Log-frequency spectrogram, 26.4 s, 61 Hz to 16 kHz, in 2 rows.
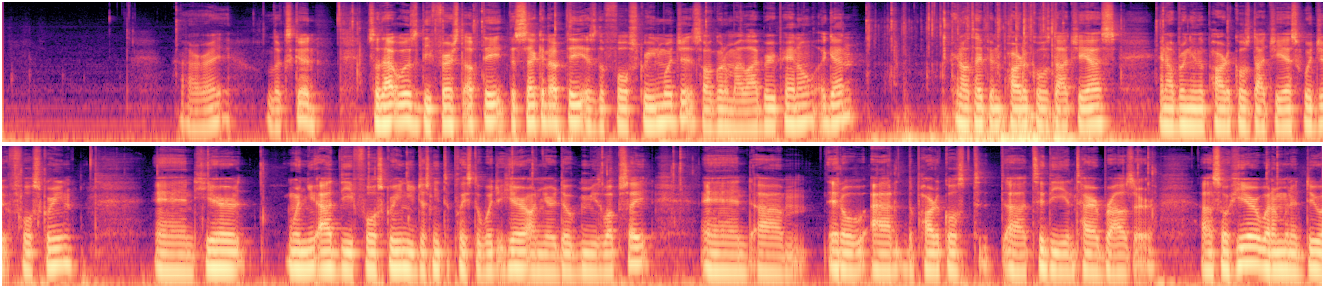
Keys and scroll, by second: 5.5 BackSpace, 9.1-10.9 typing.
